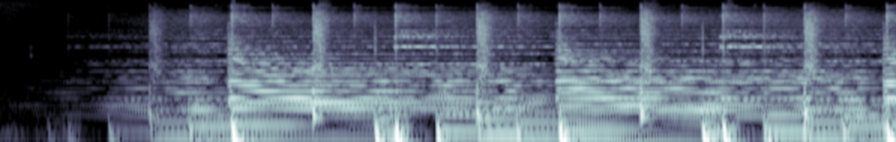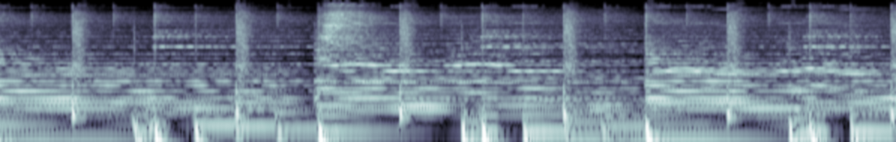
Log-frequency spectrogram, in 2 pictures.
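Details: Loud rhythmic band music with keyboard, bass and drum beats fills the whole stretch, without any animal voice.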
